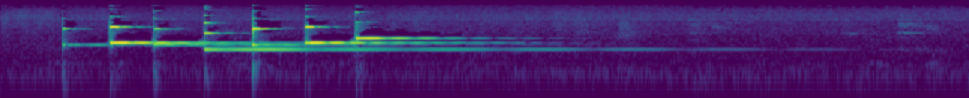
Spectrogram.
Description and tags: little chimes
Some xylophone thing I've had since I was a kid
